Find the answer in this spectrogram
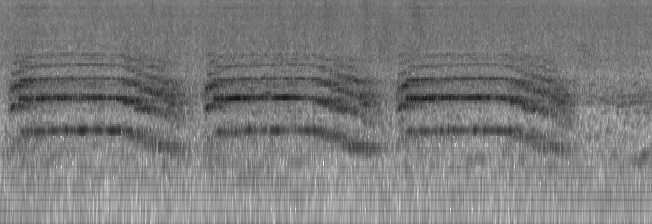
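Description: An animal's long wailing calls, three in a row, each held on one pitch and then falling away at the end.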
